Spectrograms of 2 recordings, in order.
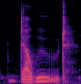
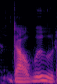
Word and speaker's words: Dawud: issues with pronunciation but brittany zimmerman within the wolf pack has said that it's supposed to be said dawud darwood i said darwin like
